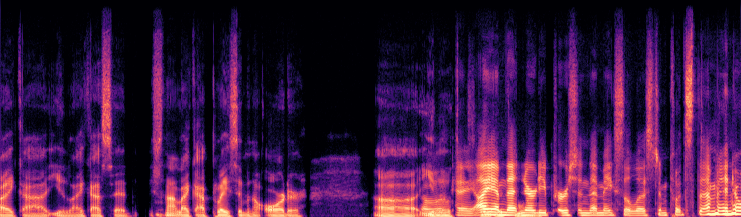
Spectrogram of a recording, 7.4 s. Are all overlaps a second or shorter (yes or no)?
no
